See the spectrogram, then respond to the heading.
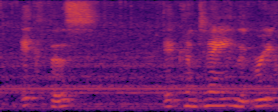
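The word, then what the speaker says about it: ἰχθύς: fish in the greek i-c-t-y-s pronounced ichthus it contained the greek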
